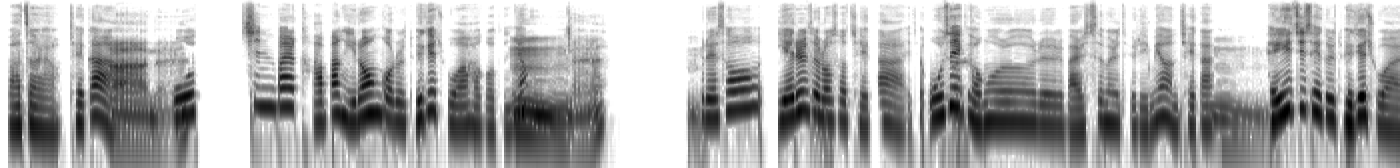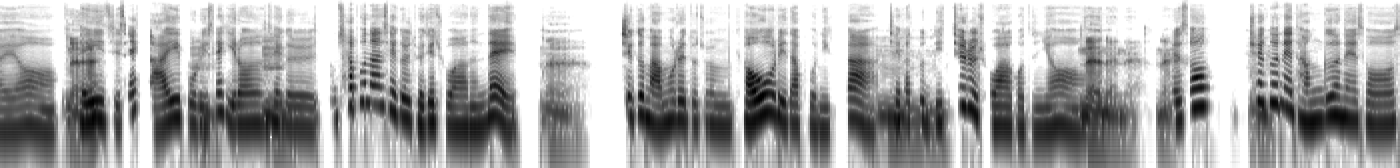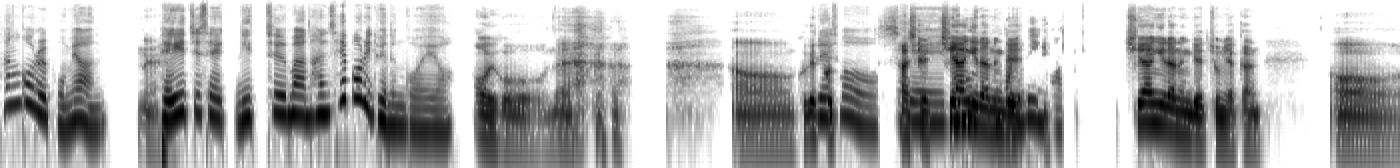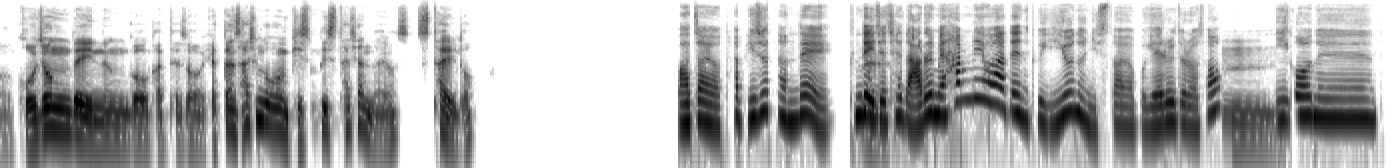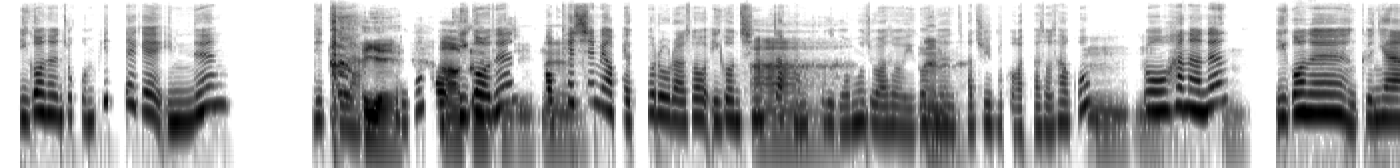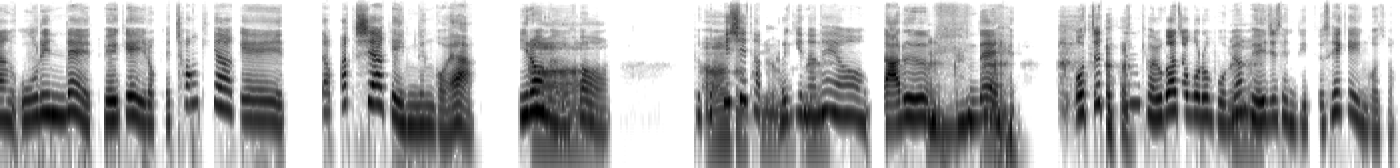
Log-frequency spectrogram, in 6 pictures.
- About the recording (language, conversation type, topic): Korean, advice, 어떻게 하면 충동구매를 줄일 수 있을까요?
- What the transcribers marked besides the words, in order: tapping; laughing while speaking: "네"; laugh; in English: "청키하게"; in English: "박시하게"; laughing while speaking: "나름. 근데"; laugh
